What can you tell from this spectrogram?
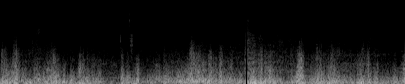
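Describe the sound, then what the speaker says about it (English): Steady headwind buffeting the microphone while bikepacking on a high mountain pass, a continuous low rumbling roar with gusty swells and no voices. "The wind started early today, a headwind blowing right at me."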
